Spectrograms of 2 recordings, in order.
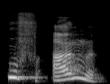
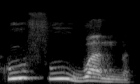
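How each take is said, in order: First: No vowel after f; a glottal catch follows. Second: A w sound links the u to the a. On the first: This is a third accepted reading of the verse. "on va mettre une soukoun sur le fa" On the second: This is one accepted reading of the verse. "on le lit comme ça"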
